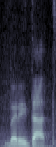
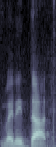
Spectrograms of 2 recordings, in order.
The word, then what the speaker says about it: Veritat: Veritat. Veritat. Es verdad. En catalán.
